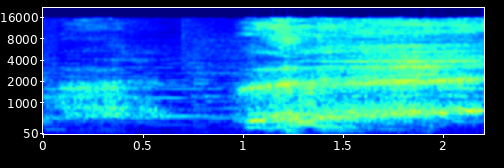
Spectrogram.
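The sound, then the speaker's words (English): A human voice imitates a hellhound breathing in: a low, breathy moan swells suddenly into a louder, raspy, drawn-out inhale that carries on to the end. “The one in front of you, Siki, breathes in”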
